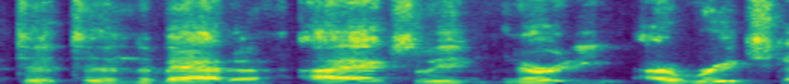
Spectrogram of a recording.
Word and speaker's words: Nevada: when I moved to Nevada by the way I come from a state where pronunciation matters it's Nevada not Nevada about Nevada you might get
